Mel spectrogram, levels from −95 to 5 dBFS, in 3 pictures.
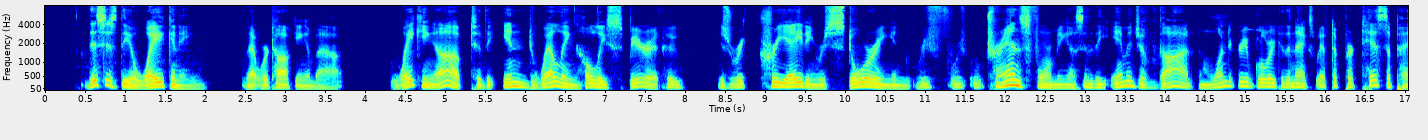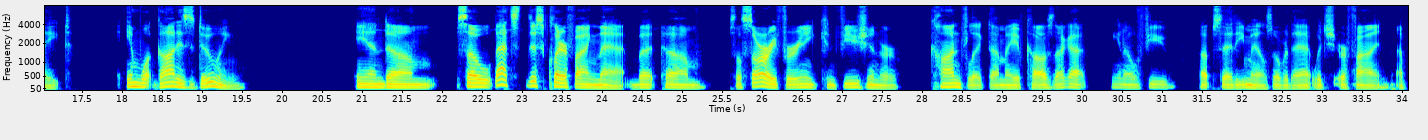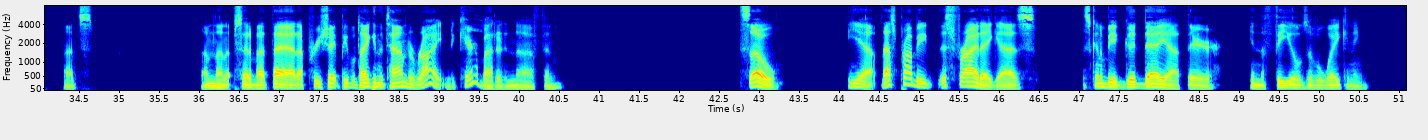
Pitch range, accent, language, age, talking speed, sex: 95-125 Hz, American, English, 50-69, 140 wpm, male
